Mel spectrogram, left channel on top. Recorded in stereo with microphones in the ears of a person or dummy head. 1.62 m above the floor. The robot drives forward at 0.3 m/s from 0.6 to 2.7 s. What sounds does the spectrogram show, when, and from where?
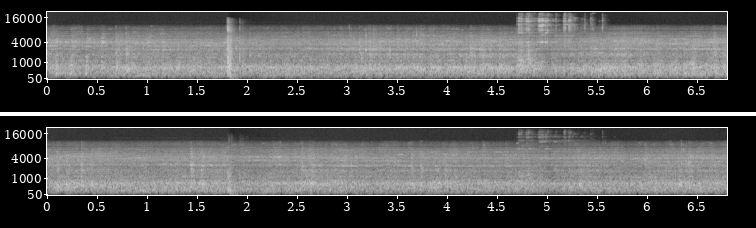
1.8 s a gunshot: 30° left (ahead or behind), 0.8 m
4.7 s keys jangling: 35° left (ahead or behind), 0.9 m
